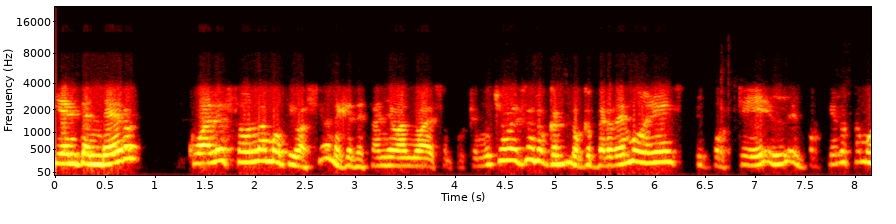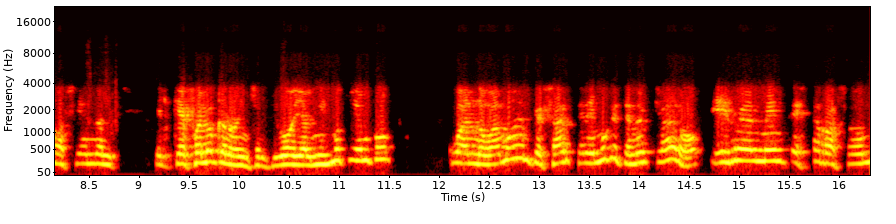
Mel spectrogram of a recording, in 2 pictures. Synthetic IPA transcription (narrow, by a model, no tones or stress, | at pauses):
ie̞nt̪e̞nd̪e̞ɾ | kwale̞sːo̞nlazmo̞t̪iβ̞asjo̞ne̞ske̞t̪̬est̪aɲd͡ʒe̞β̞and̪oae̞so̞po̞ɾke̞mut͡ʃazβe̞s̬e̞slokelo̞ke̞pe̞ɾð̞e̞mo̞se̞s | elpo̞ɾkelelpo̞ɾke̞loest̪amosasje̞nd̪oel | elke̞fwe̞lo̞ke̞no̞sinse̞nt̪iβ̞o̞ialmizmo̞t̪je̞mpo̞ | kwand̪o̞βamosaempe̞saɾt̪e̞ne̞mo̞ske̞t̪e̞ne̞ɾklaɾo̞e̞sre̞almẽ̞nt̪eest̪araso̞n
